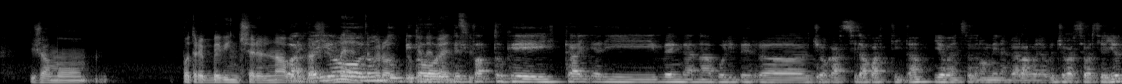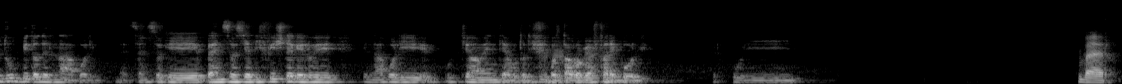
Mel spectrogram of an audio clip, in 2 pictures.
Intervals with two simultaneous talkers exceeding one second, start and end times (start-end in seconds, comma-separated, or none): 2.9-4.8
